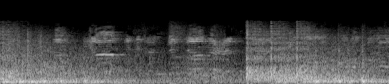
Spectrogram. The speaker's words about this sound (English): As government forces moved in on the last IS strongholds in the east last month, an Iraqi helicopter gunship flew overhead, targeting the houses below us.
